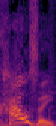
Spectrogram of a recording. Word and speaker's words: Halsey: Halsey.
